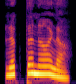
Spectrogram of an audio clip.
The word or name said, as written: ರಕ್ತನಾಳ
